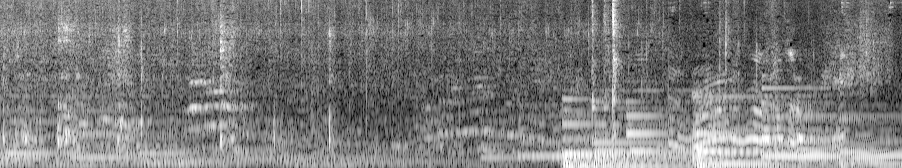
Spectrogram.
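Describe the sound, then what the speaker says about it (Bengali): Whole spices, such as dried red chillies and bay leaves, temper in hot oil for a rohu fish curry with potato and tomato. The oil crackles and sizzles steadily, then swells louder partway through. "বাট আমি এত ফোড়ন দিচ্ছি না, অল্প কিছু ফোড়ন দিতেছি।"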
